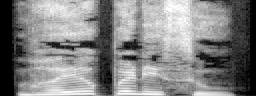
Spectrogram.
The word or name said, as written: ಭಯಪಡಿಸು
